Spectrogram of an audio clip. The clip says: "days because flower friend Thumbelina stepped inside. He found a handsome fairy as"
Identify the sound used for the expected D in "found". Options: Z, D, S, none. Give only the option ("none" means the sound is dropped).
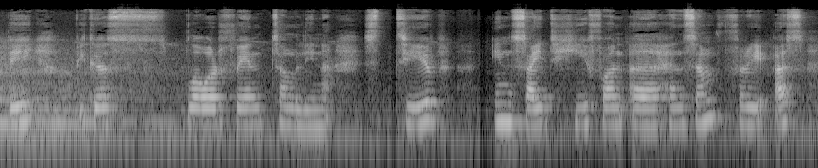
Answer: none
